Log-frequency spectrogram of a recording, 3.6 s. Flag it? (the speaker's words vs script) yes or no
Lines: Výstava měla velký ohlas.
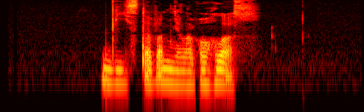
yes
